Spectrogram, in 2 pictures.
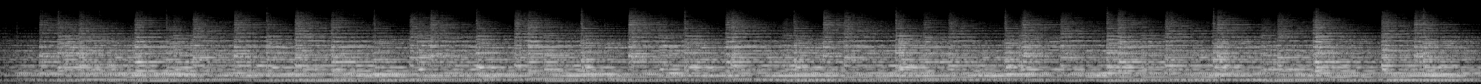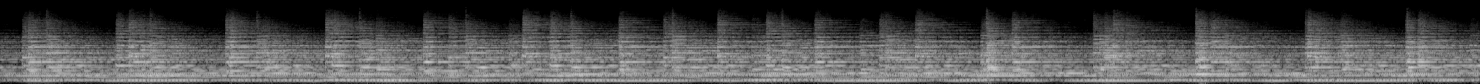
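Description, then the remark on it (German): A full peal of the bells of the parish church of St. Laurentius in Baumkirchen, Tyrol, rings steadily at 12 noon, several bells striking in quick overlapping succession, loud and resonant with a rich humming drone beneath, and no voices. “Sie hören die Glocken der Pfarrkirche zum heiligen Laurentius in Baumkirchen in Tirol.”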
